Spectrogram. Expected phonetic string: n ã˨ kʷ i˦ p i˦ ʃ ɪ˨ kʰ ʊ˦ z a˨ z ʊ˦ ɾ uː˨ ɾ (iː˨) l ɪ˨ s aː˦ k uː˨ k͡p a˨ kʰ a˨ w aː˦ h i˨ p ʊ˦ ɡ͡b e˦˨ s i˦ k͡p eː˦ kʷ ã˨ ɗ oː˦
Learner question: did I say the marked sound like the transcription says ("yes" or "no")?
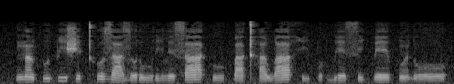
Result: no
